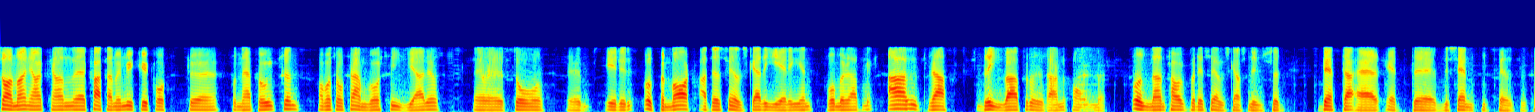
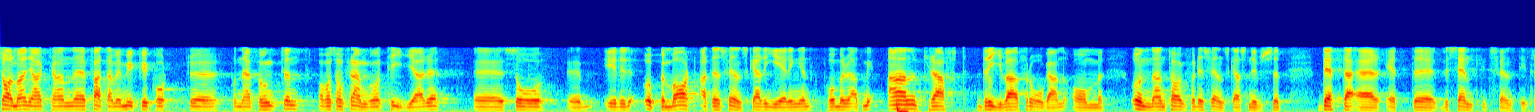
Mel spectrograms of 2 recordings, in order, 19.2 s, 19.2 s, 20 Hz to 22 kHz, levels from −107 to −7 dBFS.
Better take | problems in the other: second | noise reduction (neural separator model SepFormer WHAMR!)

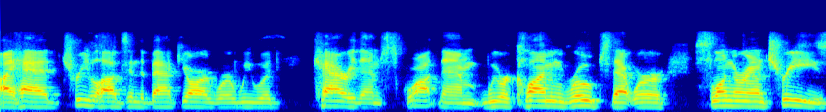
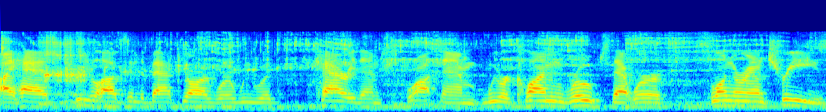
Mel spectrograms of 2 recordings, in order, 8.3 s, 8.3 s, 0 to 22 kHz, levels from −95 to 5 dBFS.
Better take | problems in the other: first | background sound (Sink (filling or washing)); 9 dB below the speech

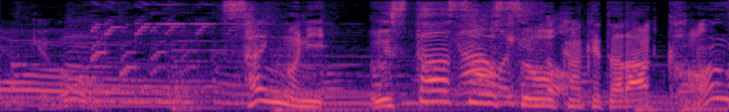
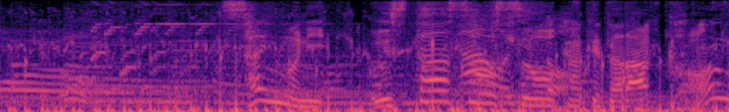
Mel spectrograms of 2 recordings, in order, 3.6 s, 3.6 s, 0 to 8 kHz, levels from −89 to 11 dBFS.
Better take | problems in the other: first | background sound (Gurgling / Liquid); 2 dB below the speech

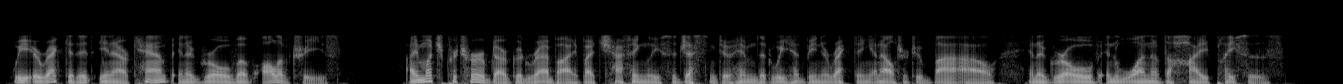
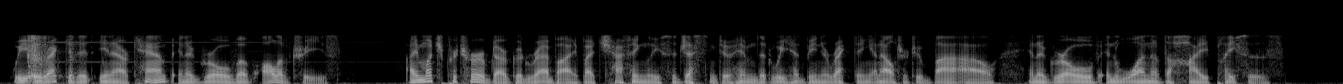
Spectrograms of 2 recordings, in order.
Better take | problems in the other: first | background sound (Bird vocalization, bird call, bird song / Telephone); 16 dB below the speech

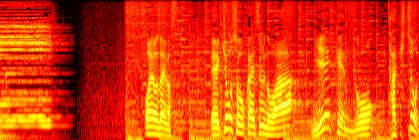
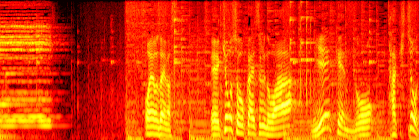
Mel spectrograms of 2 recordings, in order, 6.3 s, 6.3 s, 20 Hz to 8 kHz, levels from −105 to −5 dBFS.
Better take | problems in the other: first | background sound (Glass); 19 dB below the speech

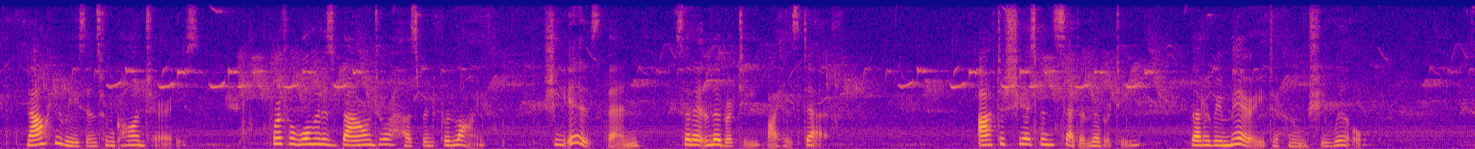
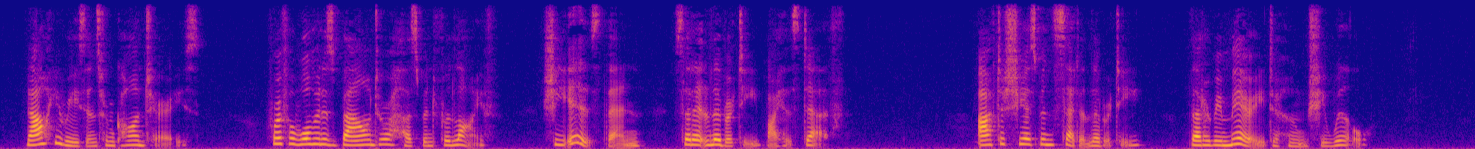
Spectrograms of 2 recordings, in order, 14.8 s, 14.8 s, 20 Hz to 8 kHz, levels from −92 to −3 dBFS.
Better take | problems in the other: second | background sound (Bird); 17 dB below the speech

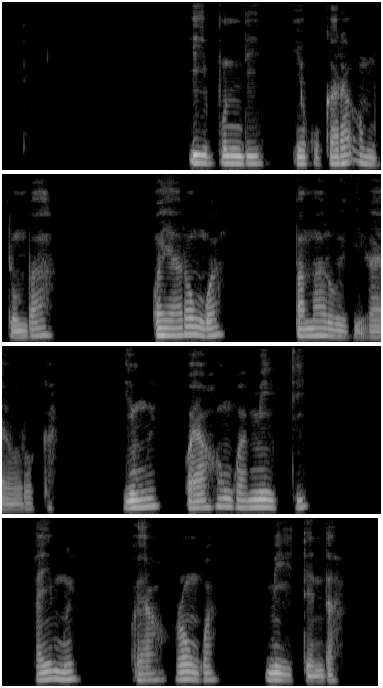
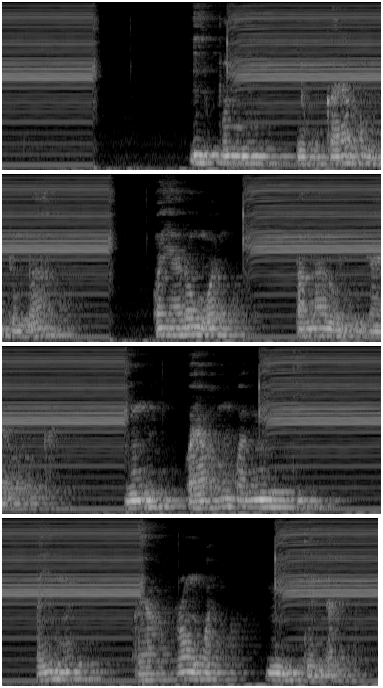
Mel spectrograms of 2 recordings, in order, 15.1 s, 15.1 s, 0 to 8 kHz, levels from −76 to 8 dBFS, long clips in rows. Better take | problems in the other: first | background sound (Domestic sounds, home sounds); 6 dB below the speech // room echo; dies away in 0.8 s

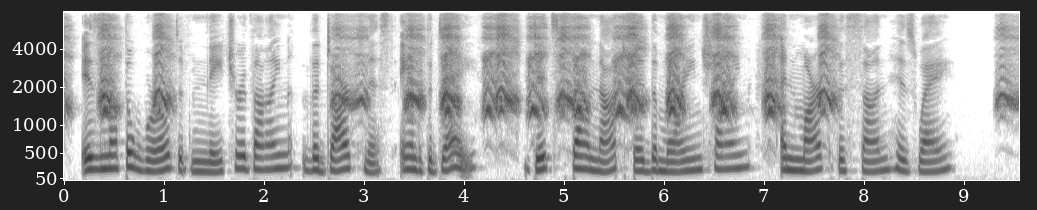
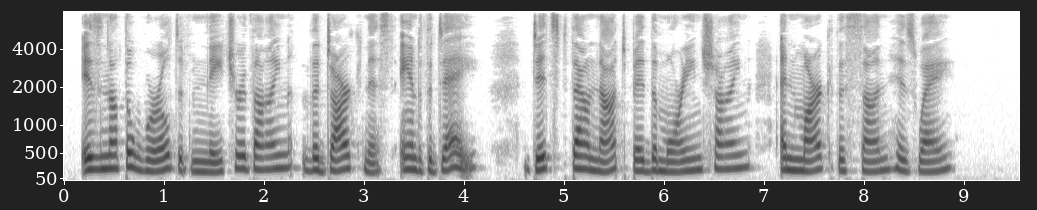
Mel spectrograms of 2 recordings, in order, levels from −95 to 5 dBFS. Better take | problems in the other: second | background sound (Bird vocalization, bird call, bird song); 2 dB below the speech

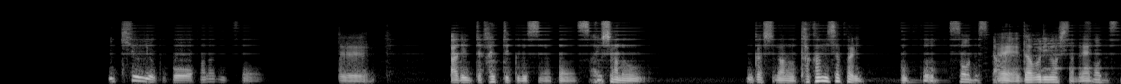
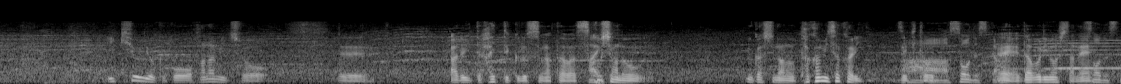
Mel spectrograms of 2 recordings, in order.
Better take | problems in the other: second | noise reduction (neural mask model RNNoise)

